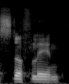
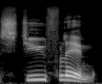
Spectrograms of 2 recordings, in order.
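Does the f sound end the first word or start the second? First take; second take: end first; start second. First: The f sound ends the first word. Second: The f sound begins the second word. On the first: The speaker calls it wrong. "It's not Stuff Lynn" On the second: The speaker calls it right. "I've got it finally"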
